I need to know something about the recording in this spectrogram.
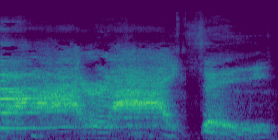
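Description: Young men shouting and screaming in a small room. One held yell at the start turns into rougher screams that stop about two and a half seconds in, then a shorter shout follows.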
